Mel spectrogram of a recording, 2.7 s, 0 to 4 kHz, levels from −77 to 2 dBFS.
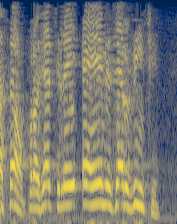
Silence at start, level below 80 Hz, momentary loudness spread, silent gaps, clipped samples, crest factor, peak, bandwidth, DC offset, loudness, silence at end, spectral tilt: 0 s; -34 dBFS; 5 LU; none; 4%; 6 dB; 0 dBFS; 4 kHz; under 0.1%; -6 LUFS; 0.25 s; -10 dB/octave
